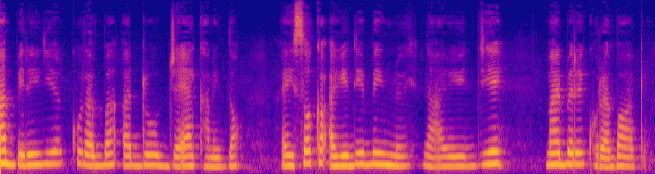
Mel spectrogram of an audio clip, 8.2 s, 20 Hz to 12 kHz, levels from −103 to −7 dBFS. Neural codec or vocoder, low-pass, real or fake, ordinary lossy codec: codec, 24 kHz, 0.9 kbps, WavTokenizer, medium speech release version 1; none; fake; none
